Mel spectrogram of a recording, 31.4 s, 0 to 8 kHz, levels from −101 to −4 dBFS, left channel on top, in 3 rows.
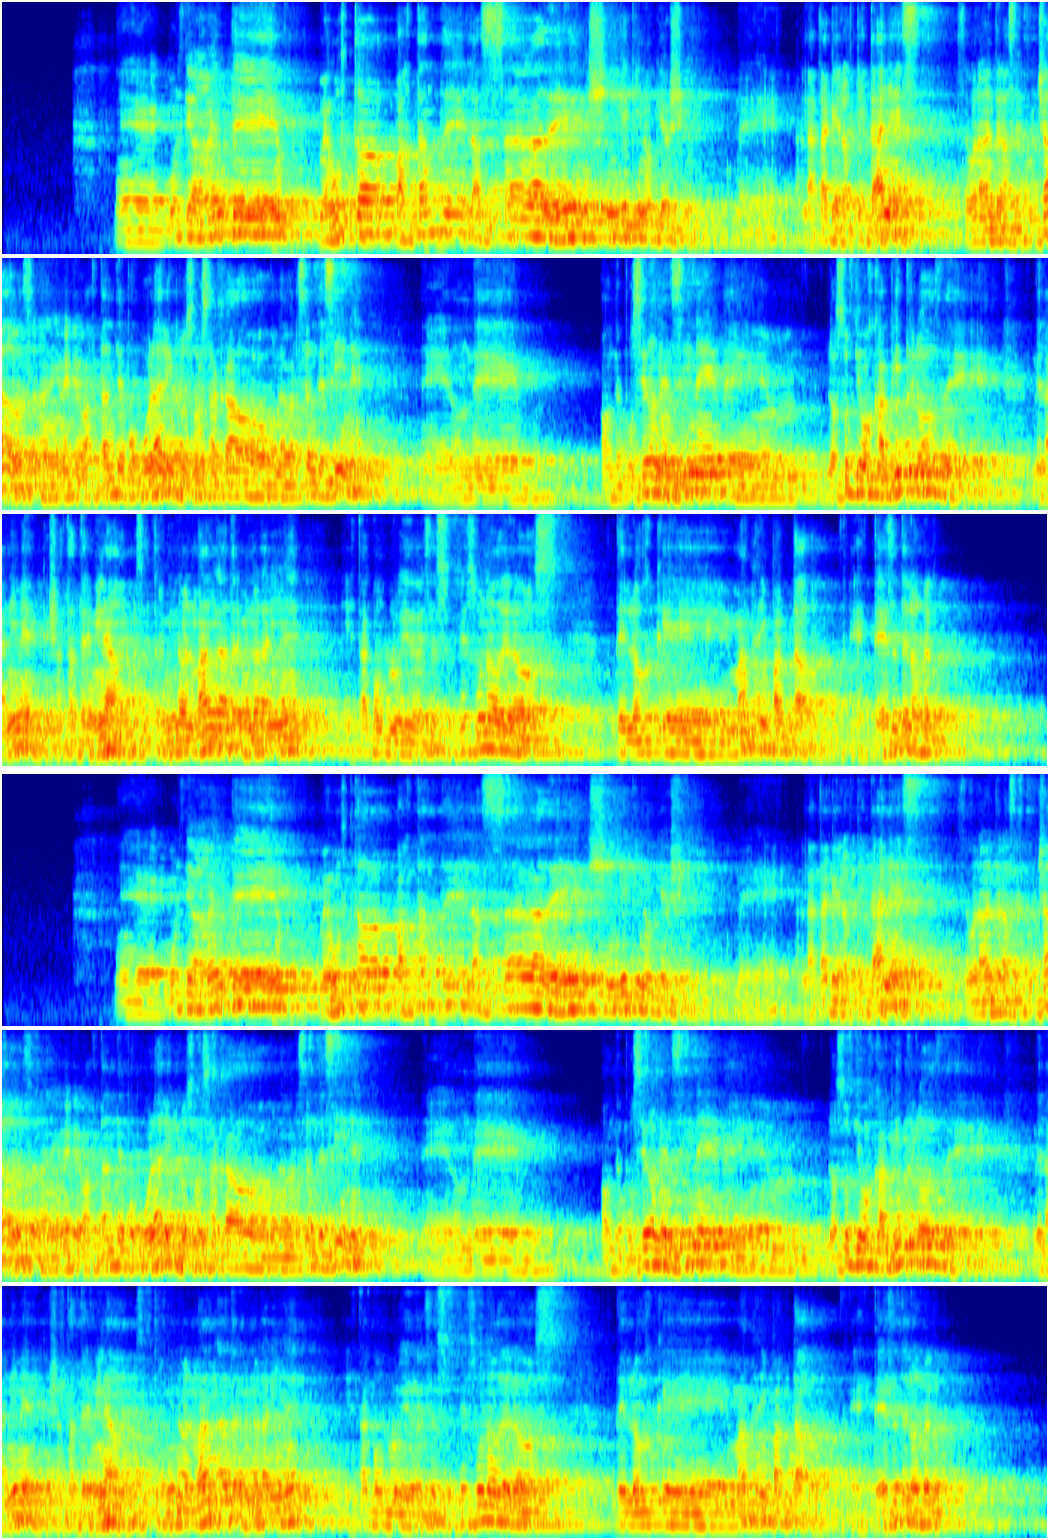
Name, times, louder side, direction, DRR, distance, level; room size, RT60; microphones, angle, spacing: voice 1, 1.1-2.9 3.2-7.0 7.3-9.1 9.6-14.1 14.6-15.9 16.5-18.5 18.7-24.0 24.3-26.4 27.0-29.1 29.4-30.3, equal, 75° left, 0 dB, 4.8 m, -25 dB
27.5 x 24.0 x 7.8 m, 2.6 s
head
